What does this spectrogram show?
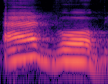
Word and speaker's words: adverb: இது adverb, ADVERB, adverb. சார் இங்கே டி உச்சரிக்கக்கூடாதுன்னு சொன்னார், அதனால் இதுலேயும் உச்சரிக்கக்கூடாதுன்னு சொல்லி அவர்ப்னு சொல்லாதீங்க. இந்த இடத்துல டி உச்சரிக்க வேண்டும்.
